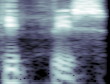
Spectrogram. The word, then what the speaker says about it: kippis: There is actually kippis, which sounds like you can learn. The thing is, just say get pissed really quickly.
